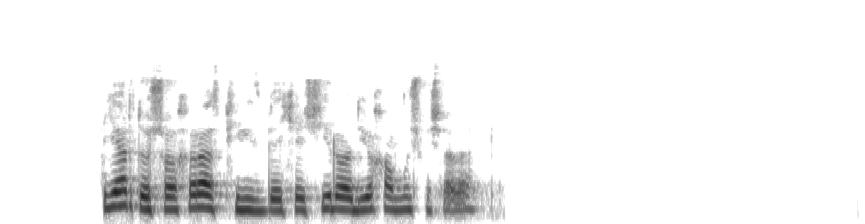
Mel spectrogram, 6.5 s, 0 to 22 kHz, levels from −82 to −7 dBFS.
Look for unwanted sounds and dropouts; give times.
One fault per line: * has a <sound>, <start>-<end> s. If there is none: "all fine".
all fine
